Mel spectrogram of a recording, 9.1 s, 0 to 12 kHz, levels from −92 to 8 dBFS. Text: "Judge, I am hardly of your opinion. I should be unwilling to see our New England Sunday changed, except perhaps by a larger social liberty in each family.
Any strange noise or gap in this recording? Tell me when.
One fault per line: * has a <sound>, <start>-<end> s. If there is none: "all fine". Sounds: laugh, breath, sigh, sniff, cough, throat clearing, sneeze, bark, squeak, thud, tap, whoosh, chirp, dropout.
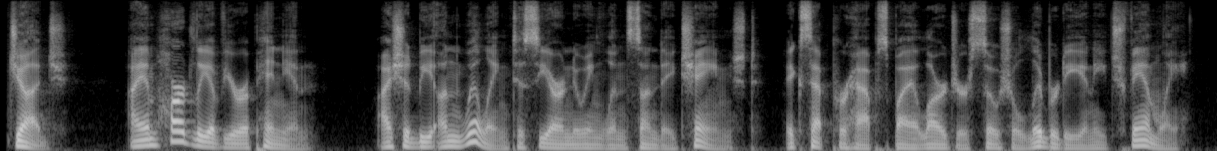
all fine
